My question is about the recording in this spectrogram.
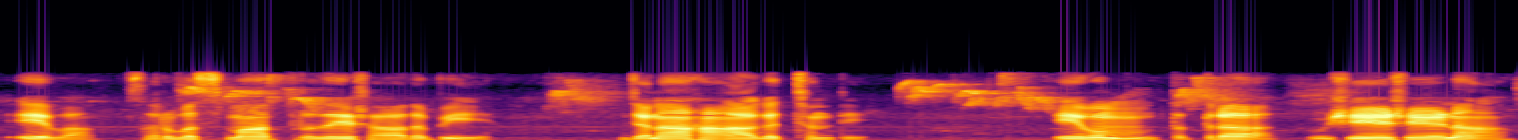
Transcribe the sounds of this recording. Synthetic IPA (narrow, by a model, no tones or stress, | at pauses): eːʋɐ | sɐɾʋɐsmaːt̪̚pɾɐd̪eːʃaːd̪ɐpi | d͡ʒɐnaːɦɐaːɡɐtːʃʰɐnt̪i | eːʋɐmt̪ɐt̪ɾɐʋiʂeːʂeːɳɐ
